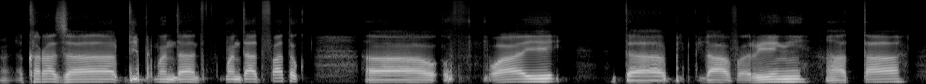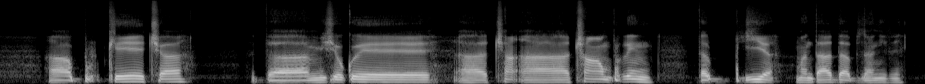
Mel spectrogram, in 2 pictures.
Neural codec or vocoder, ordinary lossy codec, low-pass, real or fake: autoencoder, 48 kHz, 32 numbers a frame, DAC-VAE, trained on Japanese speech; none; none; fake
